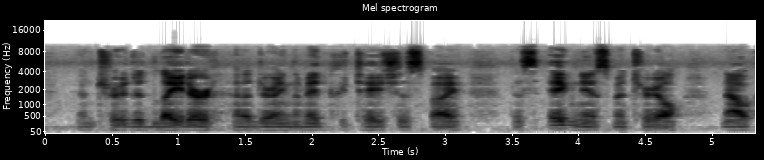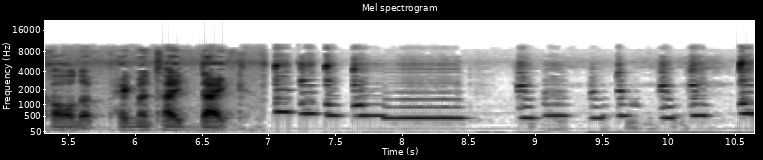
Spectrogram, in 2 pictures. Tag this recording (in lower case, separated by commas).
music, speech, inside a small room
